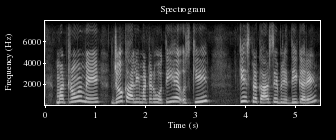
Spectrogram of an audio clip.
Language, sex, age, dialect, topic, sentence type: Hindi, female, 25-30, Awadhi Bundeli, agriculture, question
